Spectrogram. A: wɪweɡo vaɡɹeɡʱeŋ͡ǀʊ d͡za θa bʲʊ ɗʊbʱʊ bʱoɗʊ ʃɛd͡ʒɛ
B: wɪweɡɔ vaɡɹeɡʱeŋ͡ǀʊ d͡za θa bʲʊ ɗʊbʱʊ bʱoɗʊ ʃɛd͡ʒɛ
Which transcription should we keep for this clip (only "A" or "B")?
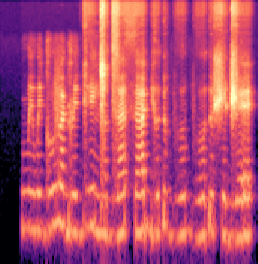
A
